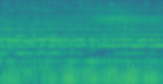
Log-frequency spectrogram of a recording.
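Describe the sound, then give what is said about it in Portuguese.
Continuous gentle, calm flow of river water in nature, steady and unbroken, blended with a soft sustained tonal drone; no voices, moderate loudness throughout. “Sinta a paz, escute o barulho da natureza, da água, da água passando.”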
